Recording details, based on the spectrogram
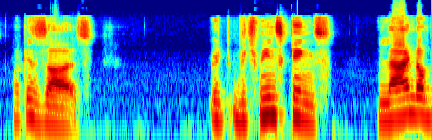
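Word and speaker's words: tsars: was called the land of SARS it is pronounced at Zars okay Zars which means Kings Land of the Rising Sun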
